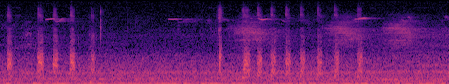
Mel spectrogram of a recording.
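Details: Alarm calling from a fox squirrel perched on a Monterey pine in Del Monte Forest, California, guarding itself and its territory: a quick series of sharp, rasping clucks in short runs over a low background drone, with brief high whistles.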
